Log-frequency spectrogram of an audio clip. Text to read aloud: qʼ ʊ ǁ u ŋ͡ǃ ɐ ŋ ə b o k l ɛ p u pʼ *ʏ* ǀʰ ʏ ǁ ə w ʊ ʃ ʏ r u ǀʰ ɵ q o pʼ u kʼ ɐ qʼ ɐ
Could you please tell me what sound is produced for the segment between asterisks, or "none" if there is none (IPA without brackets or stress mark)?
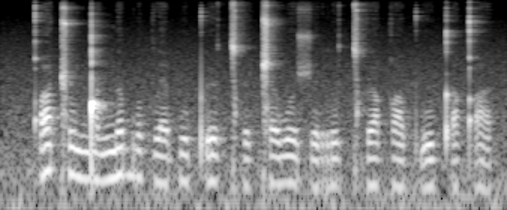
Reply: ʏ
